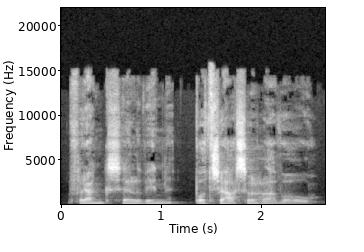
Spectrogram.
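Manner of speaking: usual speaking voice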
